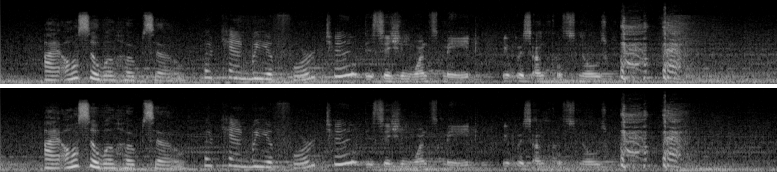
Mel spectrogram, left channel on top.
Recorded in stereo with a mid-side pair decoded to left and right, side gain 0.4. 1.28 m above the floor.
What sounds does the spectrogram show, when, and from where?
0.4 s a woman speaking: 20° right, 1.0 m
2.0 s a woman speaking: 15° left, 1.7 m
3.6 s a man speaking: 50° left, 4.5 m
6.2 s a cough: 5° left, 1.8 m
